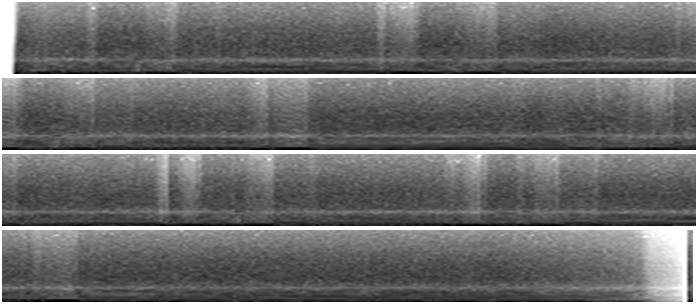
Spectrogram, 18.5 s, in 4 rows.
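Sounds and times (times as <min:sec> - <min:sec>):
Badcat double gain overdrive: 0:00.1 - 0:18.4.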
